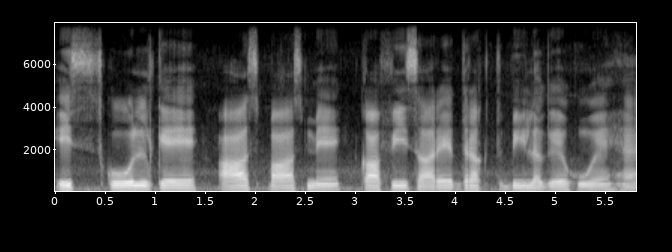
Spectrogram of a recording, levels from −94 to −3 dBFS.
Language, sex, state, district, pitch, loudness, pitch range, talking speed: Hindi, male, Chandigarh, Chandigarh, 130 Hz, -18 LUFS, 120-140 Hz, 135 wpm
